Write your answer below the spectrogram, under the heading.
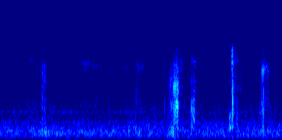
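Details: A pet parrot squawking indoors: a few short, harsh, broadband squawks burst out in the second half, each brief and abrupt, over a low, muffled room background.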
